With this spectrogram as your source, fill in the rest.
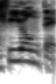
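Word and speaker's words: Świątek: Maar Sviontek. Er staat Swiatek, maar je...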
